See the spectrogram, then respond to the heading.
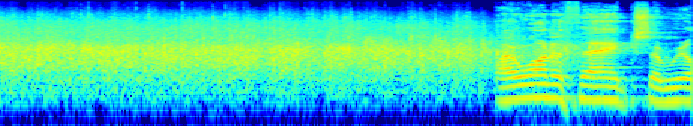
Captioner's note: applause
